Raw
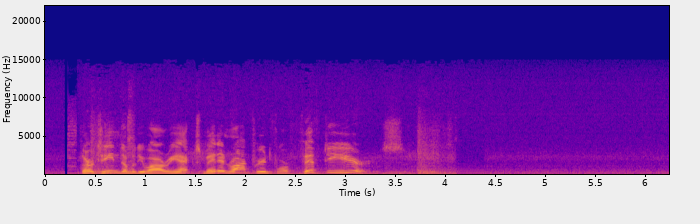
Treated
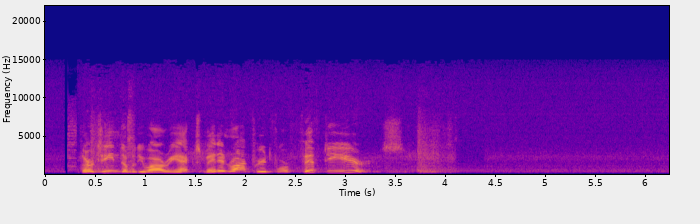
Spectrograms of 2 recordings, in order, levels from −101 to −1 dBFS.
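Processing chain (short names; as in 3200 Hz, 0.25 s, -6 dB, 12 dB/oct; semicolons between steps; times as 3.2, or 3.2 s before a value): steep high-pass 320 Hz 48 dB/oct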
